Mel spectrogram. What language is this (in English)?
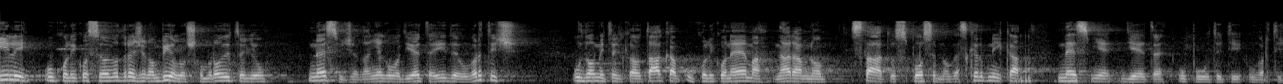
Croatian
